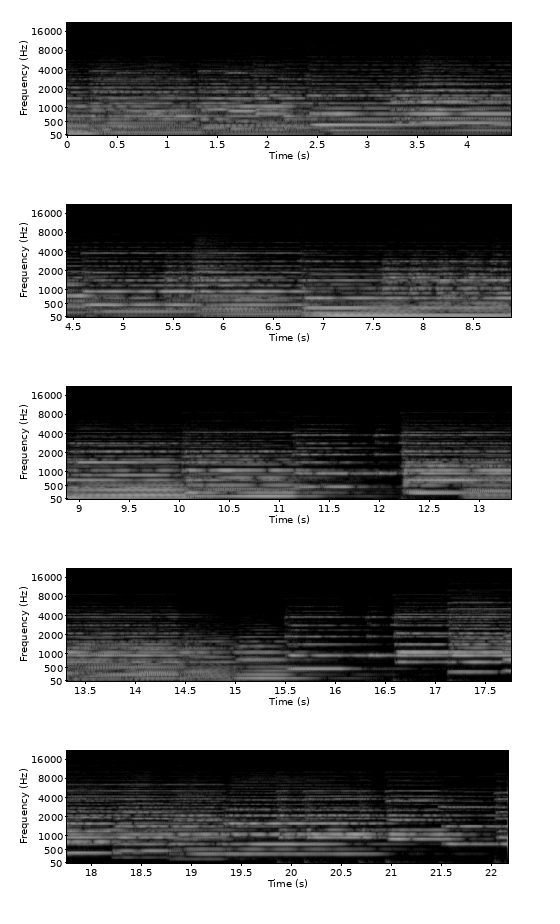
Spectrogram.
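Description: Organ playing sustained chords over a deep pedal bass. There is a brief break about halfway through, and the bass drops out for the last five seconds or so, leaving only the higher chords.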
